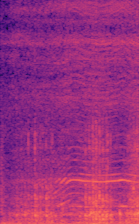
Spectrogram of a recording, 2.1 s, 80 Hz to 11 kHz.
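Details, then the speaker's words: MK Sportscars Sport 200 build, newly installed wiper motor with solid bars between wiper boxes, motor not yet tied down: quiet whirring with a thin wavering squeak as the wipers sweep; linkage not greased. "So that you hear is that it's not greased."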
